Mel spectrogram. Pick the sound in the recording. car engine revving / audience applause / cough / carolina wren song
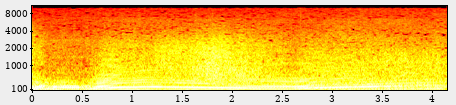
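car engine revving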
